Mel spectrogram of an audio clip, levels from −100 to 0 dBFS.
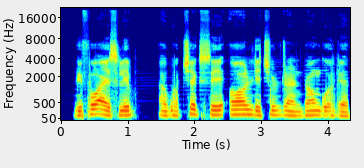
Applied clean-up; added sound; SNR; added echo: neural mask model DeepFilterNet 3.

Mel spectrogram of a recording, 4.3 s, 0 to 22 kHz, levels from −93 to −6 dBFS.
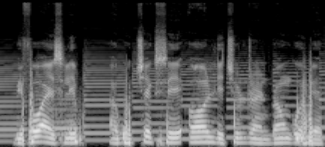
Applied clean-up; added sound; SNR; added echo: none; Wind instrument, woodwind instrument; 14 dB; none.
